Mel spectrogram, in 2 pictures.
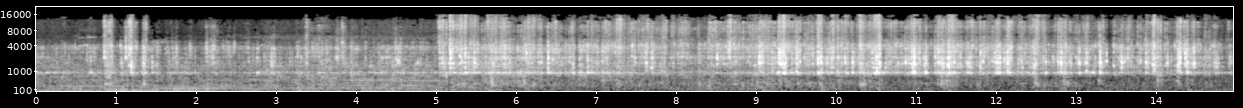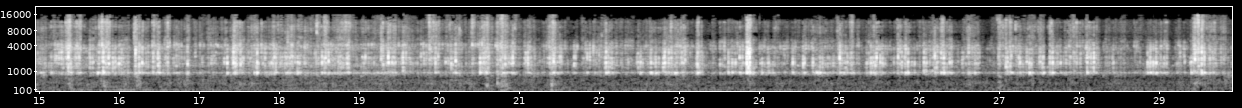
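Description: GoGo ultralight mobility scooter riding over rough asphalt: a steady electric-motor whine under constant dense rattling and clicking as its solid, non-pneumatic tyres jolt over the surface. Louder from about five seconds in.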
